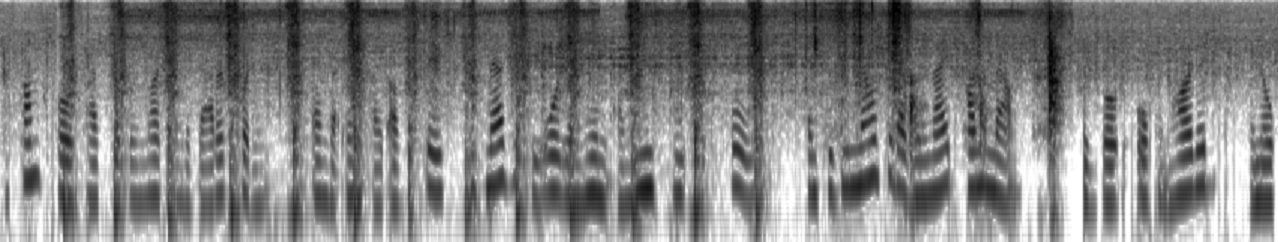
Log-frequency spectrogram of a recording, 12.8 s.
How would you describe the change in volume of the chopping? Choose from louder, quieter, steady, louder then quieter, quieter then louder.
quieter.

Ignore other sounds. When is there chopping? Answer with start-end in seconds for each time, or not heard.
0.6-10.7.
